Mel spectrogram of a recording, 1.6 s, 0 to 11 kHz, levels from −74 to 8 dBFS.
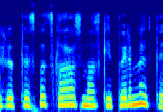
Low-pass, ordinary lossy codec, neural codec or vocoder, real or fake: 7.2 kHz; Opus, 32 kbps; codec, 16 kHz, 2 kbps, FreqCodec, larger model; fake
